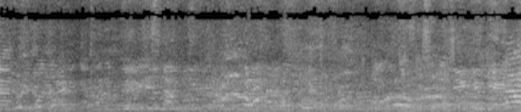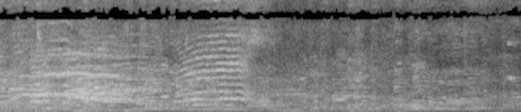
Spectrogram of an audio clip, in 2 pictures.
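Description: A crowd of people talking at once, many voices overlapping in a steady hubbub that swells louder for a few seconds near the middle.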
